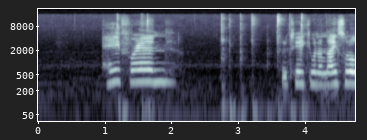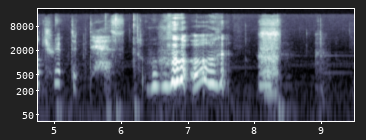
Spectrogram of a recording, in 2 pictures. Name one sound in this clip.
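A young woman talks and laughs with animation into a close microphone.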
